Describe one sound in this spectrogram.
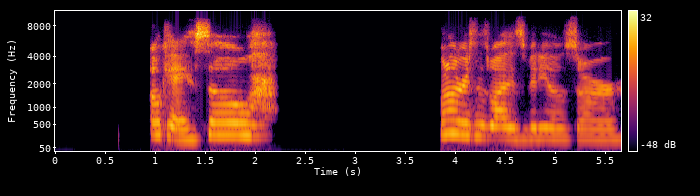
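A woman speaks calmly through a microphone, pausing between phrases.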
